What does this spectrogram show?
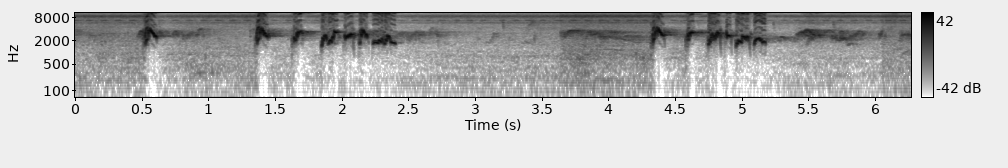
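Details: A red-whiskered bulbul decoy meant to lure wild birds for trapping repeats sharp single chirps and quick rollicking phrases of four to six whistled notes, with softer warbles trailing between phrases.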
